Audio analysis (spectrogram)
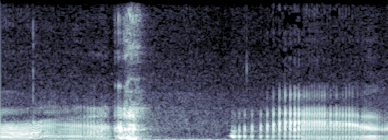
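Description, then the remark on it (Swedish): A voice imitates the speaker's own stomach rumbling during an illness, likened to an alien: a strained, nasal whine, a brief breathy burst, then a stuttering, gurgling growl with fast pulses, all without words. “Alltså det var lite som att alltså ljuden från min mage under den här tiden, det var som en utomjording, kan jag tänka mig. Alltså det var ett gnällande, kvävt, skorrande.”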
